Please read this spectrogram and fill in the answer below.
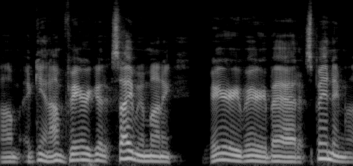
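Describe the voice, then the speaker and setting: A man with a medium pitch mumbles at a very fast pace, his tone bright and sharp and his intonation lively. The recording is very clean, with a silent background. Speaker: retirement finance youtuber. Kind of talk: casual vlog talk to camera. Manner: mumbling, voice drops off; hesitant with fillers.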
